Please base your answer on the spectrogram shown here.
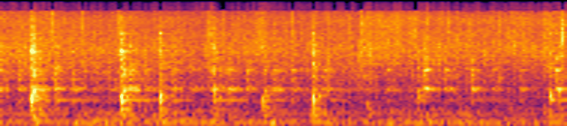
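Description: Vegetables sauté in a pan as cumin is added and stirred in, with a gentle continuous sizzle and rhythmic scraping strokes of a utensil, close up and quiet, without any voices.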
